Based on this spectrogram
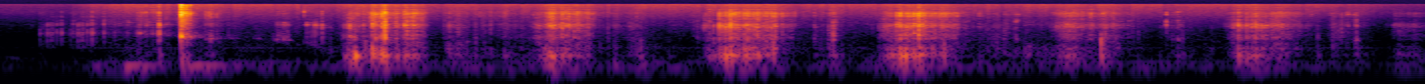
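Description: A cream-filled cracker cookie with a slightly stale cracker is eaten in a series of crisp, crunchy chews that come in a steady rhythm, each crunch bright and distinct against near silence.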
